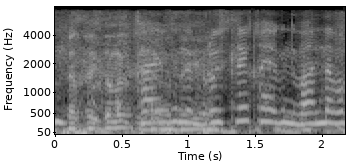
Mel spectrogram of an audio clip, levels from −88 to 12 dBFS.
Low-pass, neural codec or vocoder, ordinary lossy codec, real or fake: 7.2 kHz; none; AAC, 32 kbps; real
